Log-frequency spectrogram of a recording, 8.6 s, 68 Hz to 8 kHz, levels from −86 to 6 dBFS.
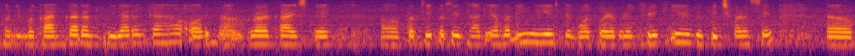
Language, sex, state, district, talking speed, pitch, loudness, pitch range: Hindi, female, Bihar, West Champaran, 210 wpm, 195 Hz, -18 LUFS, 185-225 Hz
